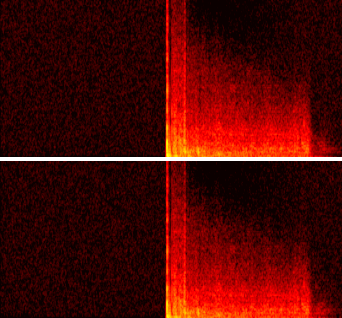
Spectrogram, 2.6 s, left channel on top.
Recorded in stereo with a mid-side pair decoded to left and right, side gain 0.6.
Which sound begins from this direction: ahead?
An explosion, at 1.2 s.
